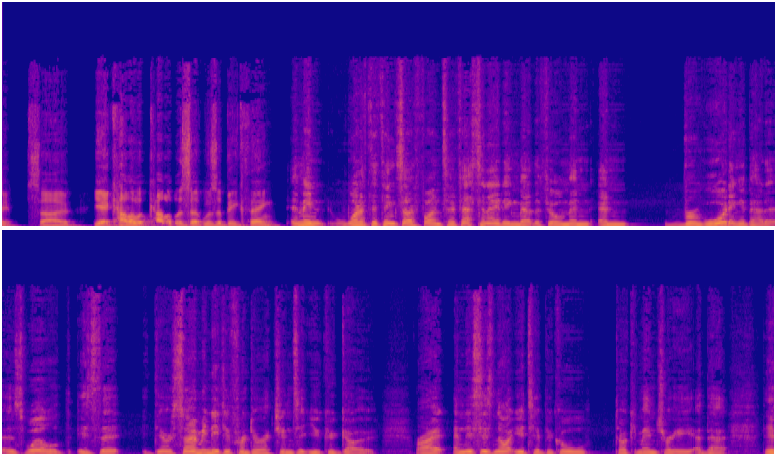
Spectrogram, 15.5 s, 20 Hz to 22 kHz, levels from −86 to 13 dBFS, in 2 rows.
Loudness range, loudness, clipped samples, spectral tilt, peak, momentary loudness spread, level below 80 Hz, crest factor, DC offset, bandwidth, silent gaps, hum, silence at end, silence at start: 4 LU; -26 LUFS; under 0.1%; -5.5 dB/octave; -6 dBFS; 11 LU; -52 dBFS; 18 dB; under 0.1%; 17 kHz; none; none; 0 s; 0 s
